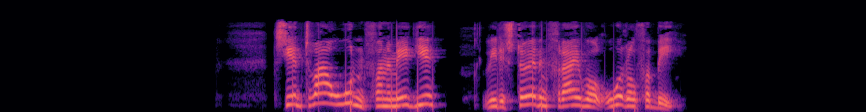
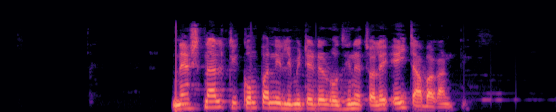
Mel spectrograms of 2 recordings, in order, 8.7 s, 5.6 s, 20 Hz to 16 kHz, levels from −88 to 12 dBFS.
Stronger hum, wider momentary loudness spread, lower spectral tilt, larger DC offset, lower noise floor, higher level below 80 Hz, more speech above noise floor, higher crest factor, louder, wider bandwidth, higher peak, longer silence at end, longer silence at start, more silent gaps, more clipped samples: neither; about the same, 7 LU vs 5 LU; second, -3 dB/octave vs -6 dB/octave; neither; second, -50 dBFS vs -74 dBFS; second, -56 dBFS vs -48 dBFS; second, 34 dB vs 60 dB; about the same, 18 dB vs 16 dB; second, -17 LUFS vs -14 LUFS; first, 8.2 kHz vs 7.2 kHz; about the same, -2 dBFS vs 0 dBFS; first, 1.95 s vs 1.05 s; first, 2.75 s vs 1.7 s; first, 4.51-4.57 s vs none; neither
